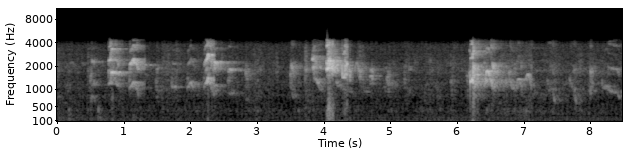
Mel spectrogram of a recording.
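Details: Four-week-old FCI Labrador Retriever puppies, 28 days old, from the Honey Hany litter, giving several loud, high, wavering whimpers and yelps in short bursts with quiet gaps between them.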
